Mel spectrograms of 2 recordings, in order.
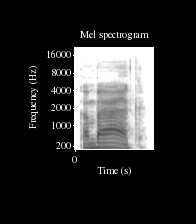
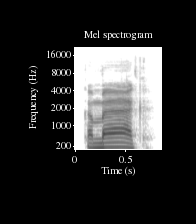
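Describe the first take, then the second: No difference in how they are said.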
